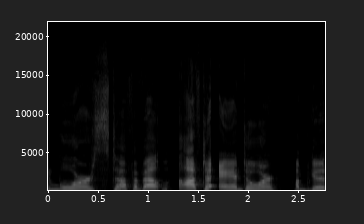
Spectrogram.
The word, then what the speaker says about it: Andor: wait wait wait wait wait is it and or on door and or that's how it's pronounced in the shark oh okay that's pronounced Cassian Andor why did I think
